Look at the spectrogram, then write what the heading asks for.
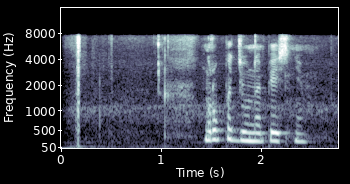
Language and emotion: Russian, neutral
